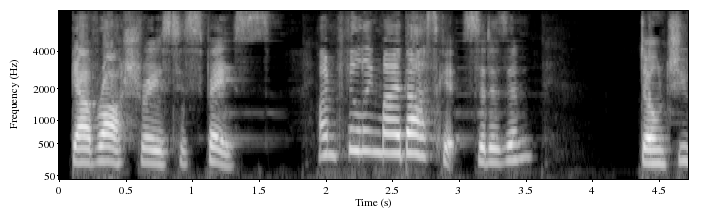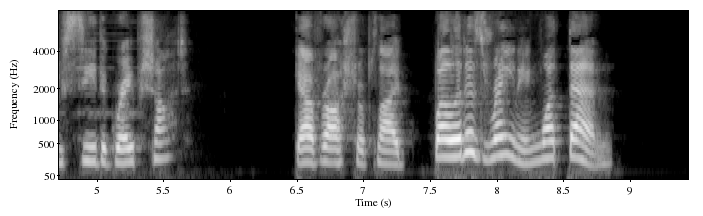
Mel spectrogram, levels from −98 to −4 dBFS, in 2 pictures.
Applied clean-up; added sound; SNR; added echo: neural mask model DeepFilterNet 3.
